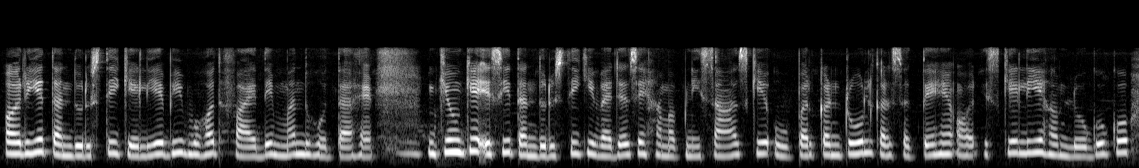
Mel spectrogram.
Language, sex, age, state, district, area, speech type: Urdu, female, 30-45, Uttar Pradesh, Lucknow, rural, spontaneous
